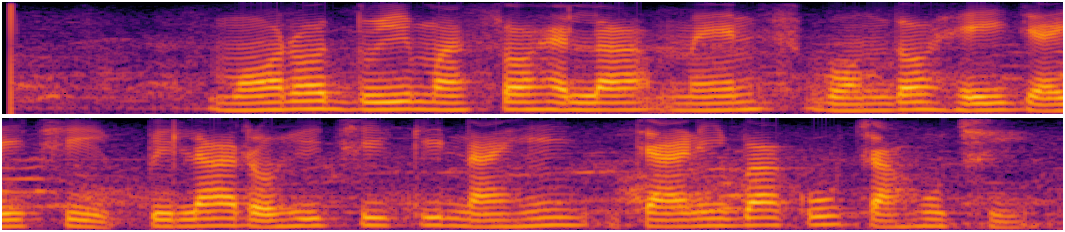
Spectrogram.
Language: Odia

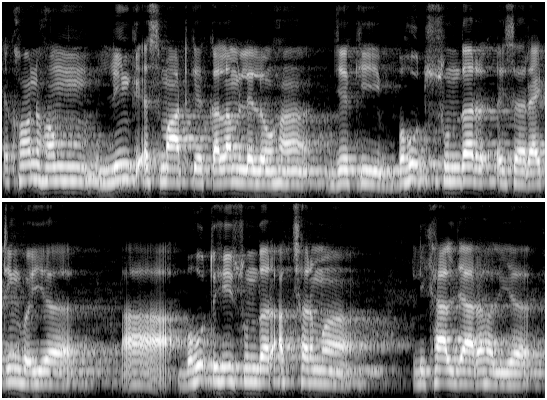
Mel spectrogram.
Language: Maithili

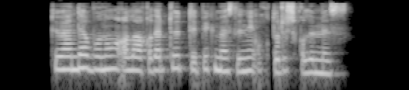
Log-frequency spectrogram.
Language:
Uyghur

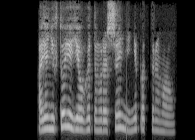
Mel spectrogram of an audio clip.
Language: Belarusian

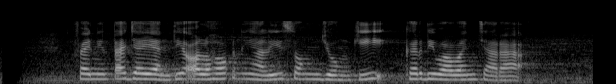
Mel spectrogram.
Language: Sundanese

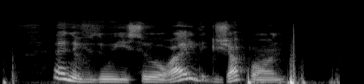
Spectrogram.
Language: Kabyle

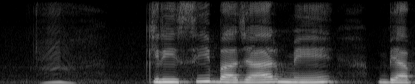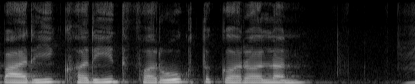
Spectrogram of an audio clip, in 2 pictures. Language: Bhojpuri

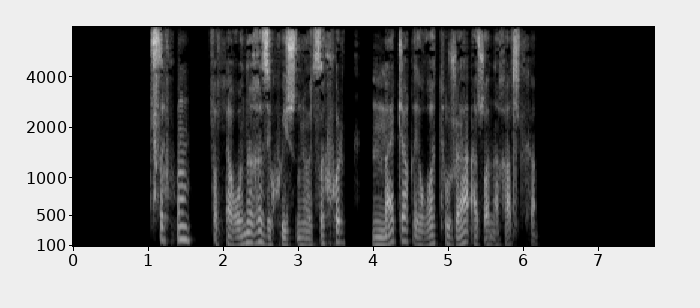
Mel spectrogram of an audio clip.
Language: Kabardian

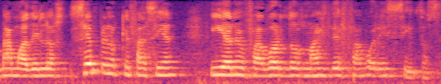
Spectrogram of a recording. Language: Portuguese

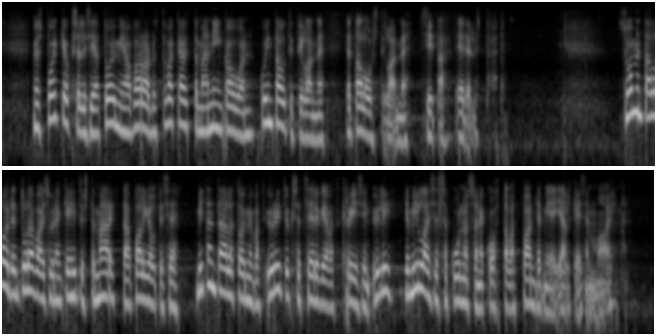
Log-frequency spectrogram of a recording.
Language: Finnish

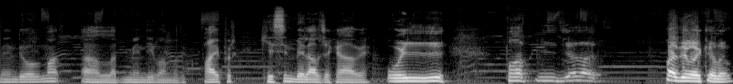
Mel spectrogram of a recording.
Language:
Turkish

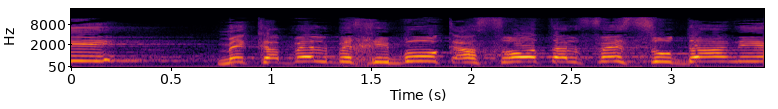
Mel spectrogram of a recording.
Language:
Hebrew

